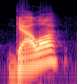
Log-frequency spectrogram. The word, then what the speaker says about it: gala: The word G-A-L-A, you may pronounce it gala. It's correctly gala. R-E-G-I-M-E, you may pronounce it regime, but the first syllable is supposed to sound as ray, regime.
